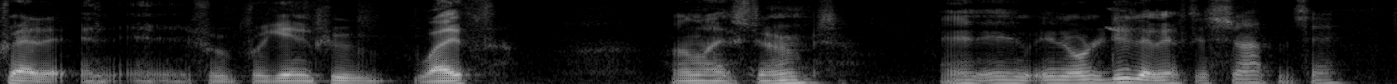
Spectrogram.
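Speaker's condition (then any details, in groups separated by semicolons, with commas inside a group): Parkinson's disease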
